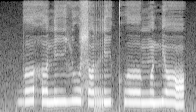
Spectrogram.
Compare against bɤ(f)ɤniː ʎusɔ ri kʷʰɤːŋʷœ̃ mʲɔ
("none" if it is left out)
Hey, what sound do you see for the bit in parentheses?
h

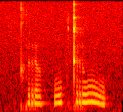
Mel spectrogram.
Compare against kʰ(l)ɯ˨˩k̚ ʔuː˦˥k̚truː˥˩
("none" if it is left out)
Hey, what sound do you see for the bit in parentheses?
r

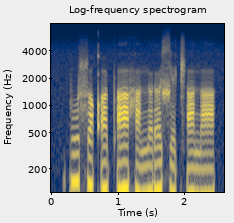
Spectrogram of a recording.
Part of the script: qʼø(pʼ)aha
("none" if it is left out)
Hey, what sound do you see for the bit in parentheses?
pʼ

